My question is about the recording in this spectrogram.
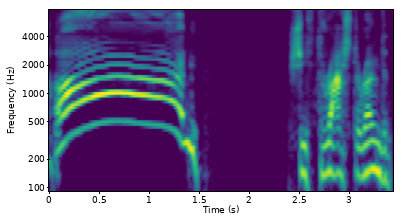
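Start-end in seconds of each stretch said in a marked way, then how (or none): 0.1-1.6 long, very high, loud shriek; sudden full-blast scream; piercing scream. A narrator's reading. Girl seized in the sea, piercing scream. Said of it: "let out a piercing scream".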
